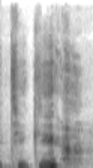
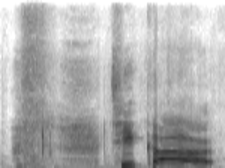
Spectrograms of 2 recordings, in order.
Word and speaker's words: tikka: Wait, did I say tiki? Tikka. Did I say tikki? Tikka.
